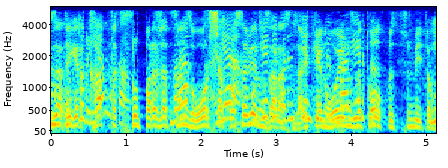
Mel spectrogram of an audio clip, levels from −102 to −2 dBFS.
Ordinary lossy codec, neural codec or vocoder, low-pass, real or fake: AAC, 32 kbps; none; 5.4 kHz; real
